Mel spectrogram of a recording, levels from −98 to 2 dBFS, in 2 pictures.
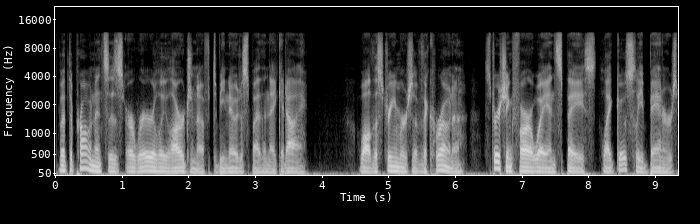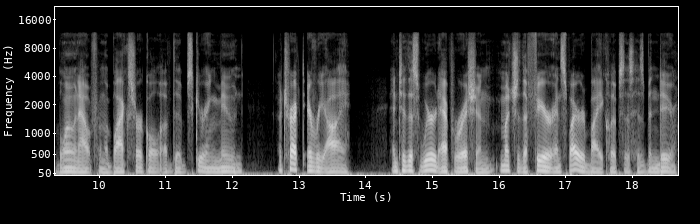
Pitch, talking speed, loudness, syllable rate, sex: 90 Hz, 180 wpm, -20 LUFS, 5.5 syllables/s, male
